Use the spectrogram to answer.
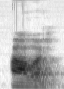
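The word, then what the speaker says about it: hour: kilometres, 890 kilometres an आवर, इसको आवर पढ़ते हैं ना, या आर पढ़ सकते हो आप, ये एच साइलेंट रहता है ना, इसलिए तो आप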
